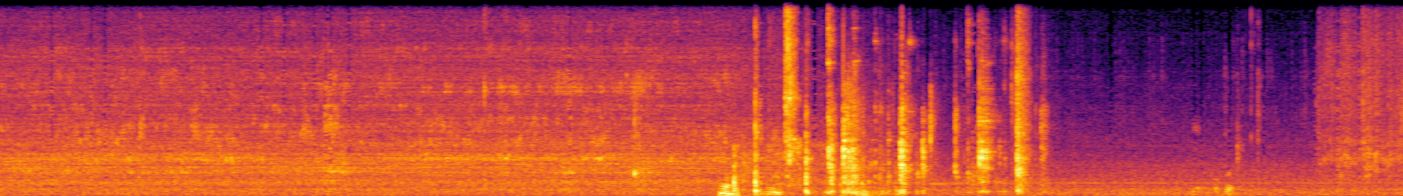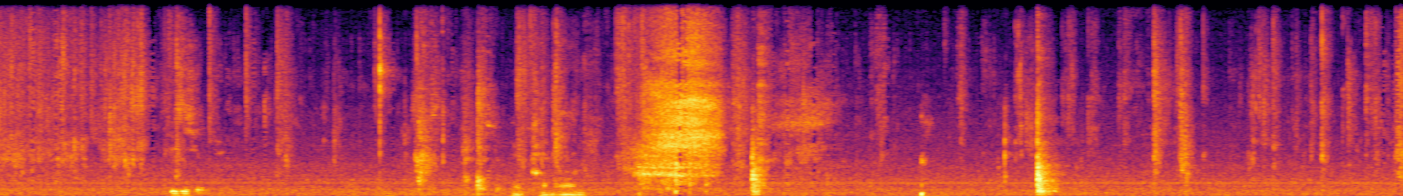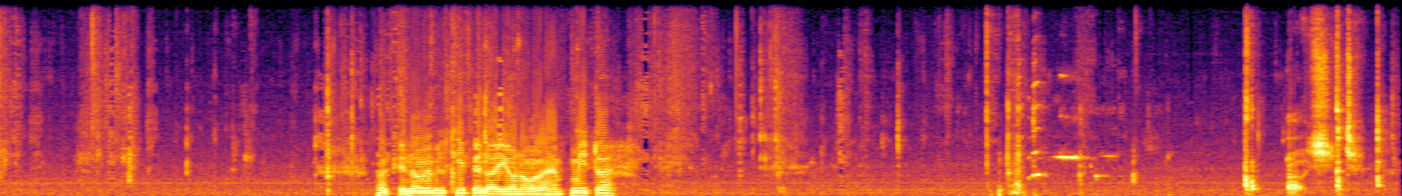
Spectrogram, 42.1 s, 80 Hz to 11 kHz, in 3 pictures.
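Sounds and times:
steady hiss: 0.0 - 9.2, 19.2 - 23.0.

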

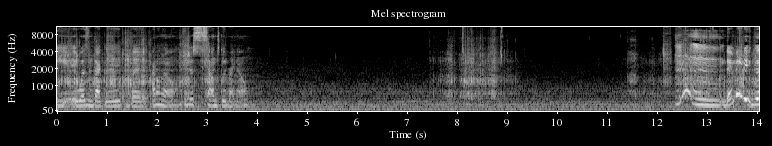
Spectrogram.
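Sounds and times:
slurping through a straw: 0.0 - 3.2, 7.5 - 9.2, 11.3 - 14.0
low steady hum: 0.0 - 14.0.

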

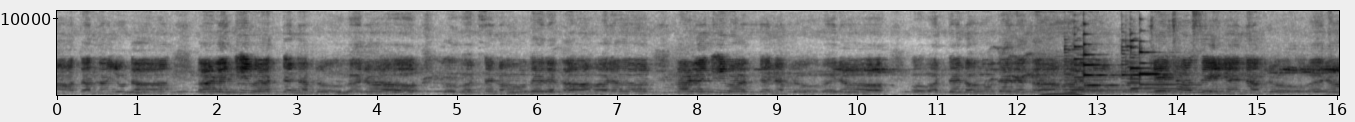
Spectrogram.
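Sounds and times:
woman singing devotional song: 0.0 - 12.3.

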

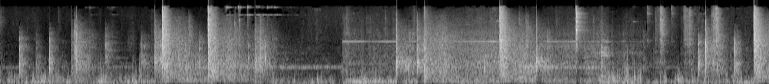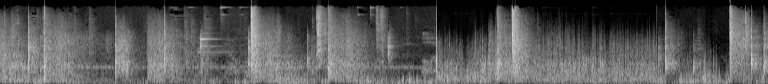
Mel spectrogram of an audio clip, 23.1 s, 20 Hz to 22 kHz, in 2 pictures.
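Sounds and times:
gunshots: 2.3 - 4.1, 5.9 - 8.4, 10.4 - 14.5, 15.2 - 17.2, 18.9 - 19.7, 22.5 - 23.0.

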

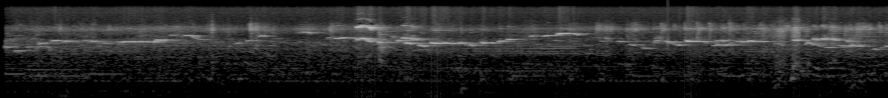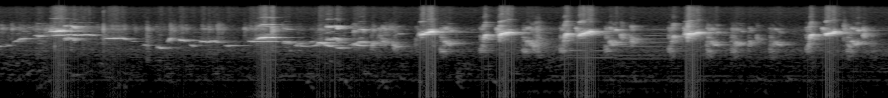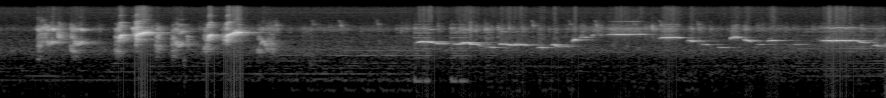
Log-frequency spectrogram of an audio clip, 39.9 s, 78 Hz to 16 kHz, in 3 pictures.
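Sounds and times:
parakeet whistling: 0.1 - 26.5, 27.2 - 31.0, 31.7 - 39.9
parakeet chirps: 3.8 - 6.8, 8.0 - 26.6, 27.2 - 38.1.

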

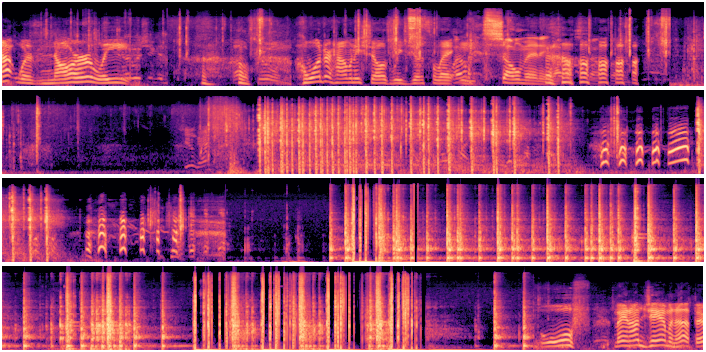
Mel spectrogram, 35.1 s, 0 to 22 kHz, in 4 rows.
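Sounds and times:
rapid shotgun fire: 12.0 - 15.9, 21.8 - 26.4, 28.7 - 31.6.

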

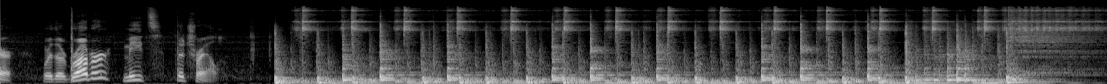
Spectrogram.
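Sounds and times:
bass line: 2.8 - 10.4
driving drum beat: 2.8 - 11.0.

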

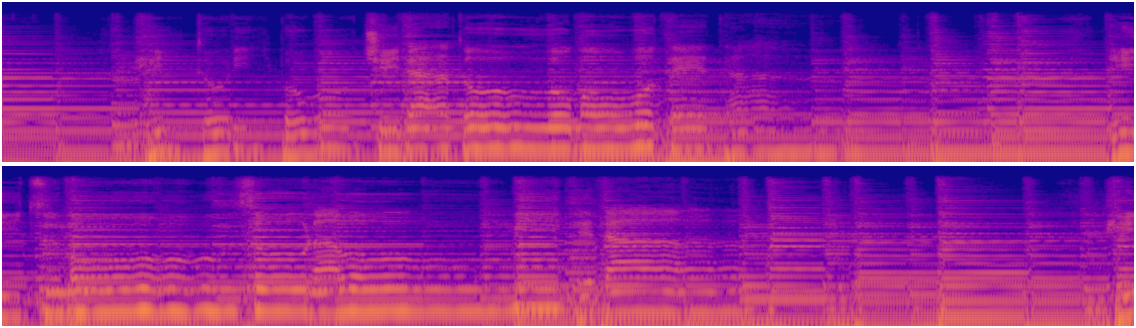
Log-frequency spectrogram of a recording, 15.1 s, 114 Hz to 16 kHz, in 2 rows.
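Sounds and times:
acoustic guitar strumming: 0.0 - 15.0
man singing: 0.8 - 5.7, 7.2 - 13.0, 14.7 - 15.0.

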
